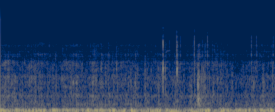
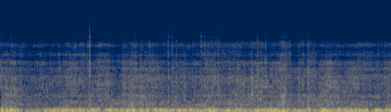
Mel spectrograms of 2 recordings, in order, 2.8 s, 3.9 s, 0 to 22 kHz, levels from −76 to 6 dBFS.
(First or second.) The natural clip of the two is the first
